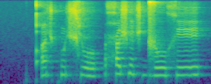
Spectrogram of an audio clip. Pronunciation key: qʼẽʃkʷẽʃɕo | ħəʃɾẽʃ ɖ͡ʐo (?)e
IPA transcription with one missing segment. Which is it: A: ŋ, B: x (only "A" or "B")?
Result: B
